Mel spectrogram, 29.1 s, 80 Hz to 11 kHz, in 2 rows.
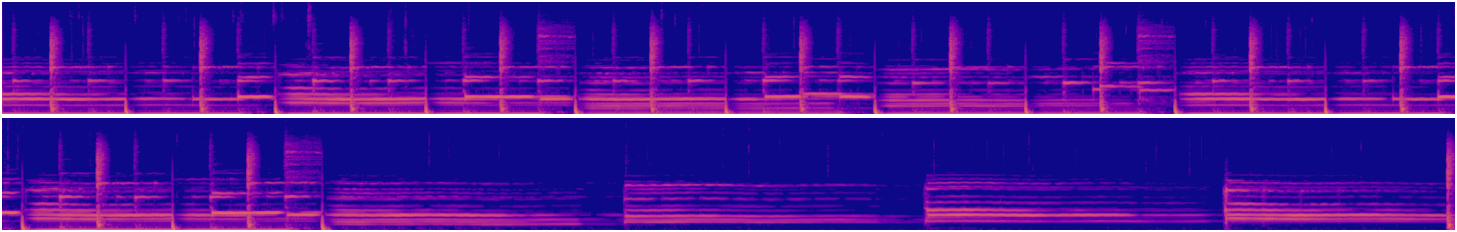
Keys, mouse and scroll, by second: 0.6 shift+click, 1.3 click, 1.7 shift+click, 2.3 shift+click, 2.7 shift+click, 3.0 middle click, 4.0 e, 6.8 middle click, 8.1 middle click, 8.5 middle click, 9.0 ctrl+z, 9.4 middle click, 10.0 middle click, 10.8 middle click, 11.7 click, 12.4 2, 12.8 click, 13.2 middle click, 14.7 click, 15.6 alt+click, 16.5 middle click, 17.0 s, 18.8 middle click, 19.2 ., 20.2 click, 21.2 middle click, 21.7 s, 24.1 ., 26.3-29.0 middle drag.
